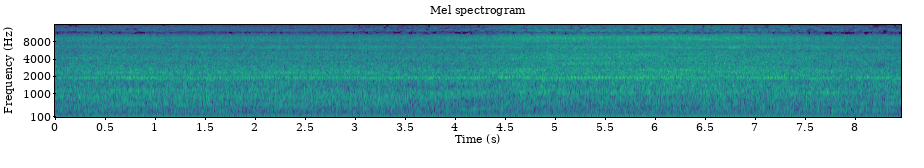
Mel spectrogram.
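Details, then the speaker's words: Salvage-rebuilt Mini Cooper S, 62,935 miles, after new auxiliary belt and used turbo water pump, intercooler not yet fitted, engine management light on: steady even idle, smooth low hum, no knocks, ticks or misfires; running really well. "It's running really well. Wicked. Yep. So that's turned out really well, guys, look."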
